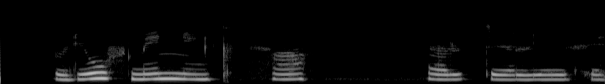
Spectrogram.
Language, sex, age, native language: Icelandic, male, 10, Icelandic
